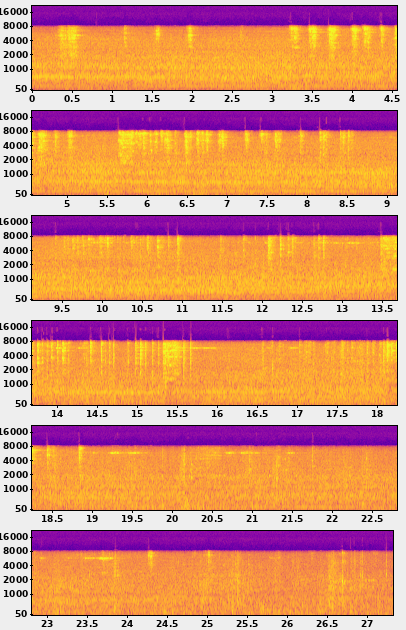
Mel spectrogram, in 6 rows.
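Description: Class 47 diesel-electric locomotive passing slowly with coaches, its Sulzer twin-bank V12 engine running with a steady drone. Sharp wheel clicks come in clusters as it crosses the pointwork, and the engine note sinks and fades once the locomotive is past and the coaches roll by.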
